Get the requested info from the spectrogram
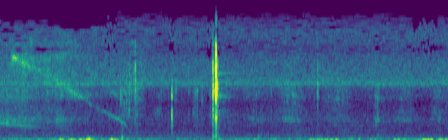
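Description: Fishing rod and reel being handled from a kayak: low handling rumble with two sharp clicks, about half a second and a second in, and a faint falling whine at the very start.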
